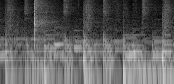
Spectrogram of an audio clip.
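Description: Background music with plucked notes over a beat of sharp, snap-like percussive strikes.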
